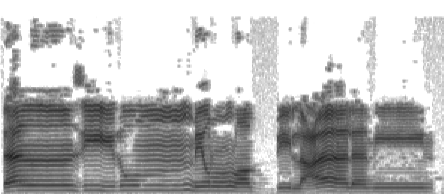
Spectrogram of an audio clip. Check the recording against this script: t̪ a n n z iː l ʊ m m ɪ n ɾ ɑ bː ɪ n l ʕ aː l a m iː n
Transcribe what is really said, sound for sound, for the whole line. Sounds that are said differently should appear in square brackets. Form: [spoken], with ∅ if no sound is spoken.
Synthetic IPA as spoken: t̪ a n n z iː l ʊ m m ɪ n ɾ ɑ bː ɪ [∅] l ʕ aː l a m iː n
